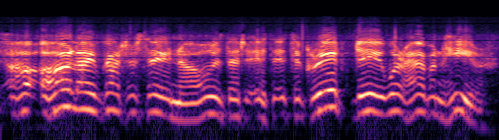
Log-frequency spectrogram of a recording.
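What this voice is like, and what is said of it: Put-on Irish accent. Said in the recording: “Well, that's Irish.”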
